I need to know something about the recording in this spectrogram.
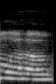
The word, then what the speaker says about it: Eloho: I am Eloho.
